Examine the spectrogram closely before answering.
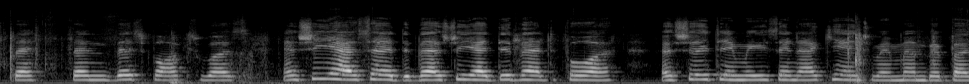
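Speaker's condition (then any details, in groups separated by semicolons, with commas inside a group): Anoxic brain injury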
